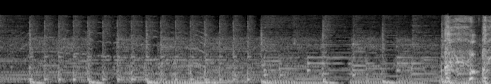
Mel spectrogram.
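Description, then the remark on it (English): Upbeat music plays throughout, and near the end a sudden, rough cough from someone whose cough has come back bursts out over it. “Yeah, my cough is back.”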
